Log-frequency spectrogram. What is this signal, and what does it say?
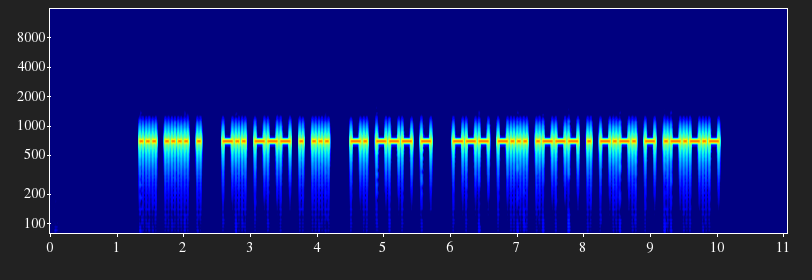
Morse code, heard as a keyed tone, about 25 wpm, 700 Hz. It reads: SHE DOES NOT OBJECT.
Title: Sentences from Top 1000 Words - Review Part 3 - 25wpm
